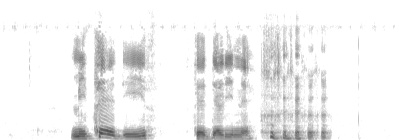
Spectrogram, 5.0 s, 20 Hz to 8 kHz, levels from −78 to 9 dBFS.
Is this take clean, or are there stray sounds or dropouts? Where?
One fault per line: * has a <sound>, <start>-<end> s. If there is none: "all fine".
* has a laugh, 3.3-4.2 s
